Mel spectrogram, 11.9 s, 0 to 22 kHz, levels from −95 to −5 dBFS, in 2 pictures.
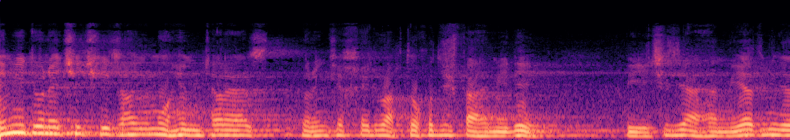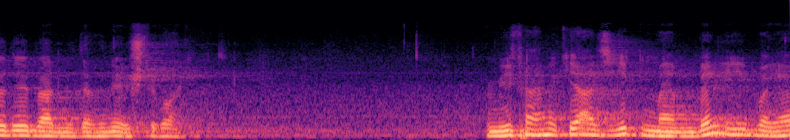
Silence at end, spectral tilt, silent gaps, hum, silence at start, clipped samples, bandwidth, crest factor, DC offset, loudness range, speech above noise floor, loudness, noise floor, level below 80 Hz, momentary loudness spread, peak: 0 s; -9.5 dB/octave; none; none; 0 s; under 0.1%; 8 kHz; 14 dB; under 0.1%; 5 LU; 28 dB; -20 LUFS; -46 dBFS; -56 dBFS; 10 LU; -4 dBFS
